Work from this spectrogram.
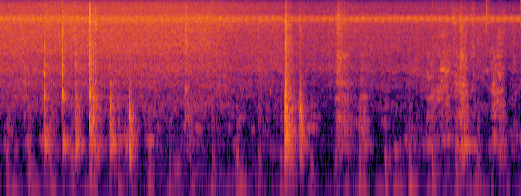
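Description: Fish chachchari frying and being stirred in a pan, with a steady soft sizzle and repeated scraping clatter of a utensil against the pan, one sharper knock midway.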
